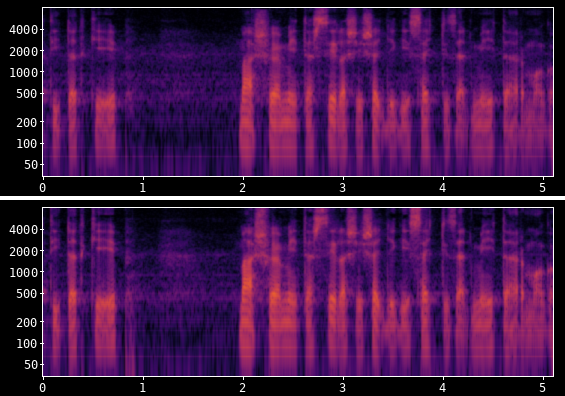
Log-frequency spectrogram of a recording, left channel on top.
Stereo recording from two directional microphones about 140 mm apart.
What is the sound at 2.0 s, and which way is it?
Speech, 10° right (ahead or behind).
